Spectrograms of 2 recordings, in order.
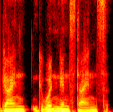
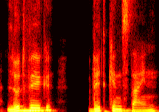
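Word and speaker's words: Ludwig Wittgenstein: Whitten Whittenstein. Whittenstein. This is where I'm I'm totally okay with making a fool out of myself because I'm like, how do you say this? Ludvig Vitkinstein. There we go.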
